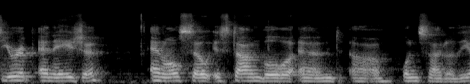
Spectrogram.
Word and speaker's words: Istanbul: And I'm saying Istanbul because I use a Turkish limousine service. And because I always like to know what's going on in Turkey, and they pronounce it Istanbul, so I'll try to do that.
